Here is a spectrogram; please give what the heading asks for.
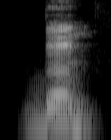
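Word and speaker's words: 田: Âm ông Yomi thì ta đọc là Den. Âm cưng Yomi, cưng reading thì chúng ta đọc là Ta và Da.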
